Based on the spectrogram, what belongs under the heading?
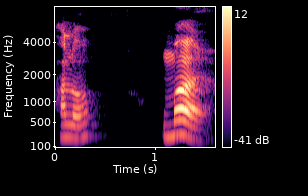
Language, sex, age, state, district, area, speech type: Manipuri, female, 60+, Manipur, Bishnupur, rural, spontaneous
